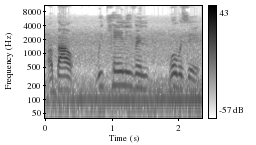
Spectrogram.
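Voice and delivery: ordinary talk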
